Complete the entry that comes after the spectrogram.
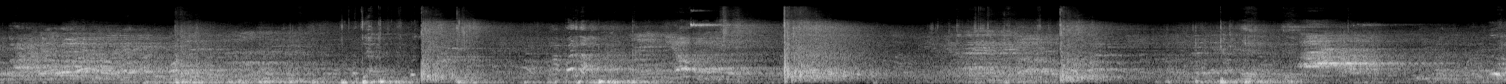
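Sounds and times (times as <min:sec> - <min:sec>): people's voices and shouts: 0:00.0 - 0:15.0
balloons bursting: 0:07.8 - 0:08.6.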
